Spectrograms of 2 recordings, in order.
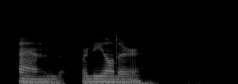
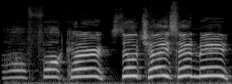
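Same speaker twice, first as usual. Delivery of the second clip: high, loud, drawn-out scream; panicked yell; 14 dB louder, slower than usual. Real, not acted. Player still being chased in game, panicked yell. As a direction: yell it while fleeing a pursuer.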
